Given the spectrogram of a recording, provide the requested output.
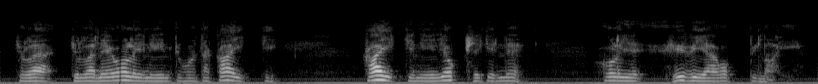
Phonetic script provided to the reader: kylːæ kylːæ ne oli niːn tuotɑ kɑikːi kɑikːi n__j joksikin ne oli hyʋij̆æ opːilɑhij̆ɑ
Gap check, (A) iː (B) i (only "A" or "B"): A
